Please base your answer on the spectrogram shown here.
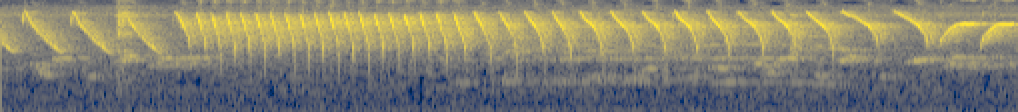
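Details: Canary song opening with a few descending whistles, breaking into a long rapid rattling trill, then slower repeated down-slurred whistled notes.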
